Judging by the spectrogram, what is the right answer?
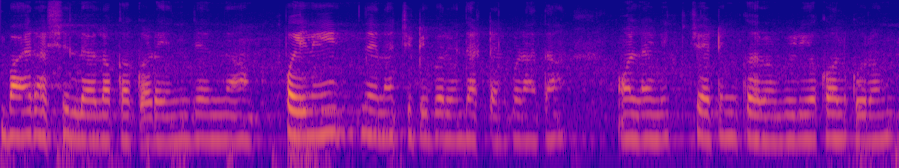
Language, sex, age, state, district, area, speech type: Goan Konkani, female, 18-30, Goa, Quepem, rural, spontaneous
